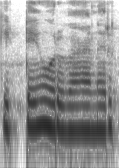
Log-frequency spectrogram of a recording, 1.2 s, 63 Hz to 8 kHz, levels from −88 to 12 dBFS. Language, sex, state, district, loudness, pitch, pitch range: Tamil, female, Tamil Nadu, Kanyakumari, -13 LUFS, 200 Hz, 190-210 Hz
